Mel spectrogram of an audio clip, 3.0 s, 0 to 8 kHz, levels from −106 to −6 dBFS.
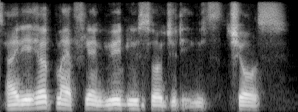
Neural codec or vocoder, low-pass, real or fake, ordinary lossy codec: codec, 16 kHz, 2 kbps, FunCodec, trained on Chinese and English, 25 frames a second; 7.2 kHz; fake; none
